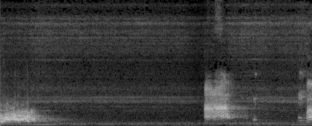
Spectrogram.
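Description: A man's voice trails off, then a pause with only a faint steady hum. About three seconds in comes one short, high-pitched vocal outburst.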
